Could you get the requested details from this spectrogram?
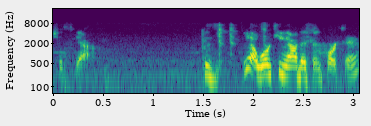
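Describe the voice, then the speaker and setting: A woman with a Southern Californian accent. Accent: Valley Girl. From Jamaica. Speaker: clothing brand founder. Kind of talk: casual interview.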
